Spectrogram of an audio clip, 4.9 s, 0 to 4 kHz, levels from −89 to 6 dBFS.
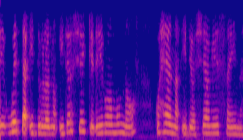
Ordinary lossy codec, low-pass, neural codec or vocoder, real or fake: none; 3.6 kHz; codec, 16 kHz, 0.4 kbps, LongCat-Audio-Codec; fake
